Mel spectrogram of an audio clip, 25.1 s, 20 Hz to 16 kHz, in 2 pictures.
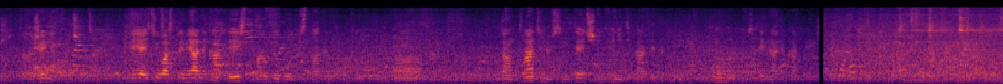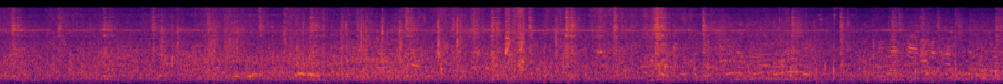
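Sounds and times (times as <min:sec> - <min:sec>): distant voices: 0:10.3 - 0:25.0.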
